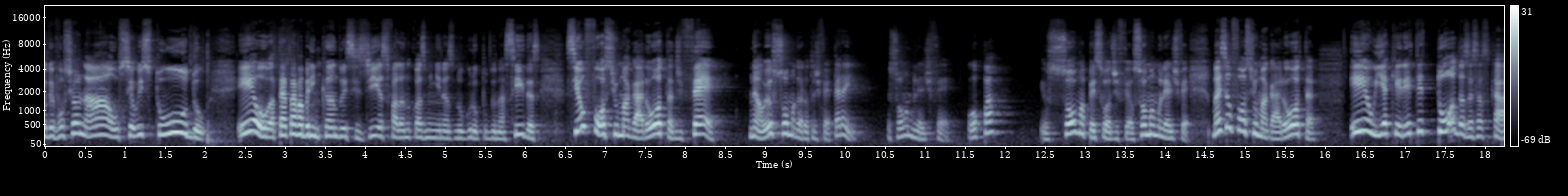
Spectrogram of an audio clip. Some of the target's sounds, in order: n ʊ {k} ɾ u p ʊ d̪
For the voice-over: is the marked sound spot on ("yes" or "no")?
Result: no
